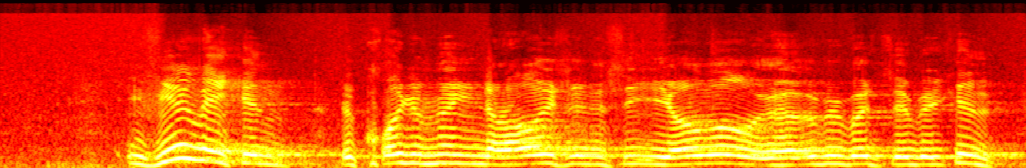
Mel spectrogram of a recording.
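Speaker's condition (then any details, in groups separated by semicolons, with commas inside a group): Cerebral palsy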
